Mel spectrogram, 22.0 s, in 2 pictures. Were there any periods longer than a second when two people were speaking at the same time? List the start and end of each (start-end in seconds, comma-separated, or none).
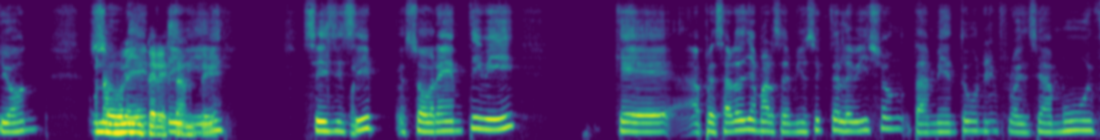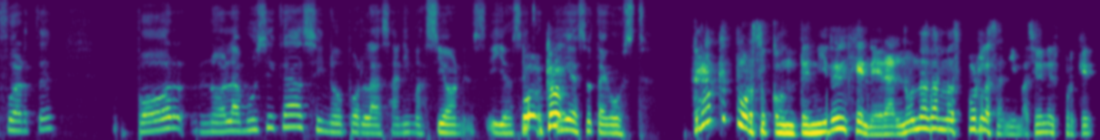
0.9-2.3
